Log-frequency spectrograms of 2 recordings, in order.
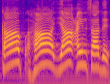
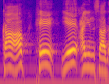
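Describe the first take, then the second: First: The letters ha and ya end in 'a'. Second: The letters ha and ya end in 'e'.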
